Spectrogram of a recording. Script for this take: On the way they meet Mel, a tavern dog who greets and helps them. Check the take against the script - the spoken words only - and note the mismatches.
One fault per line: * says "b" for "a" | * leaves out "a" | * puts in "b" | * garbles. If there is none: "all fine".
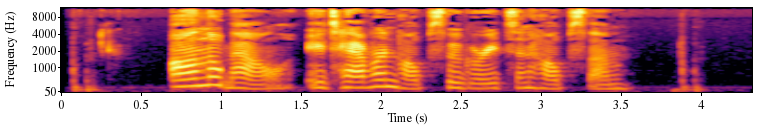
* leaves out "way they meet"
* says "helps" for "dog"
